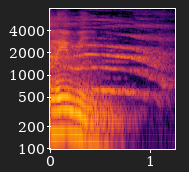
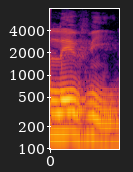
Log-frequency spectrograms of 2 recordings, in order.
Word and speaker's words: Levi: merek celana Levis ya Levi itu nama nabi itu dibacanya Lewi levisow jadi Levis ya jadi orang beli celana celana levis itu celananya nabi Levi Li ya nah baca Lewi ya Lewi Lewi bin yaakub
